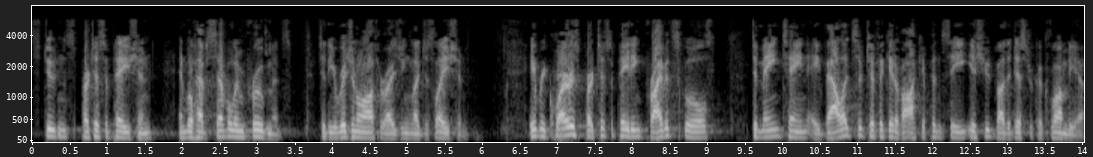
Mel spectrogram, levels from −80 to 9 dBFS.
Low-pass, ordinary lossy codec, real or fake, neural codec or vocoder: 7.2 kHz; MP3, 24 kbps; real; none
